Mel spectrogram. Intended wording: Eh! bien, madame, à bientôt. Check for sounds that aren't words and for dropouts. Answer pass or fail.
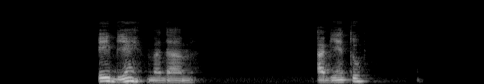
pass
